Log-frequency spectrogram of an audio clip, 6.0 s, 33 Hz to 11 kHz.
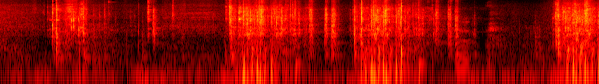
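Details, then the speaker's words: Small secondhand tiller bought for €20, air filter removed and starting fluid sprayed into the intake: several quick rope pulls with rattling, rasping bursts, engine turns over but never catches; owner suspects fuel not reaching a possibly clogged carburetor, unconfirmed. "parce que là j'ai l'impression qu'il y a un vrai problème parce que même au start peace ça démarre pas"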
